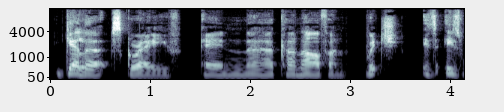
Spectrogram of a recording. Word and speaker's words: Gellert: going to have to correct me on the pronunciation, Gellert's grave in Carnarvon, which is one of those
